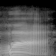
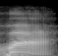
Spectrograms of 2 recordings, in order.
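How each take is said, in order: No difference in how they are said.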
